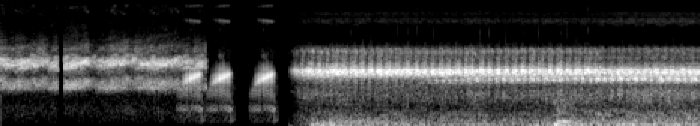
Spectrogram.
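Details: Frogs calling in their natural habitat: a dense, buzzing chorus with a few rising croaks standing out, a brief break near the middle, then a steady, even drone of calls.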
